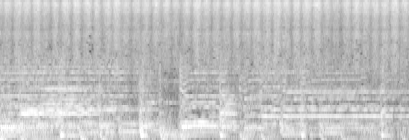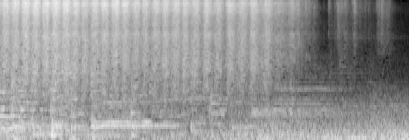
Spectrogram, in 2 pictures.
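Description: LP Torpedo Shaker, a long stainless-steel tube shaker, shaken in a steady, even rhythm over a backing recording of a pop song. Both fade out together, and the shaker stops about nine seconds in, leaving the song faint.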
